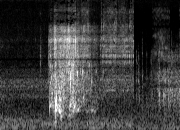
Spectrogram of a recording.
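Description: A large fish splashes at the water's surface.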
